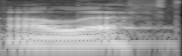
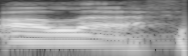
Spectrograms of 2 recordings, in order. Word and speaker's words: Aleph: For Aleph, this is the A sound, although in reality it's a silent letter in the Hebrew alphabet that just takes on the sound of whatever vowel it's next to.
